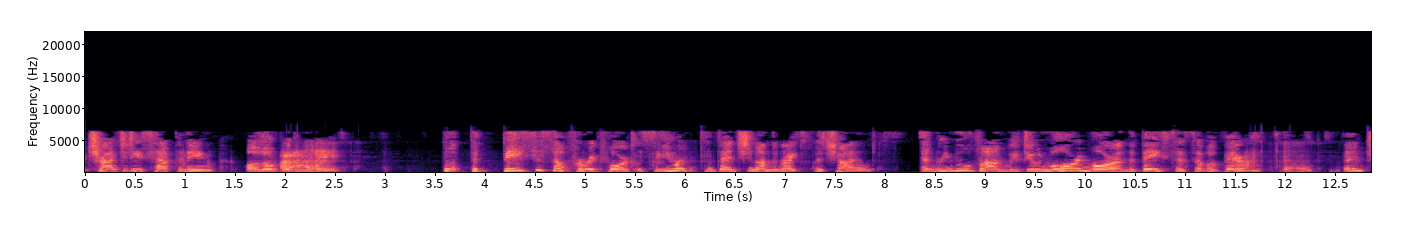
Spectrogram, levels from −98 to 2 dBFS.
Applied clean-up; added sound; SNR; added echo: neural mask model DeepFilterNet 3.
